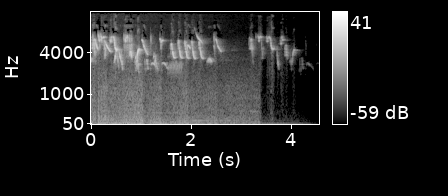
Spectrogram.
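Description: A Black-throated canary sings a fast, high, twittering song of rapid chirps and trills, pausing briefly before a second burst.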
